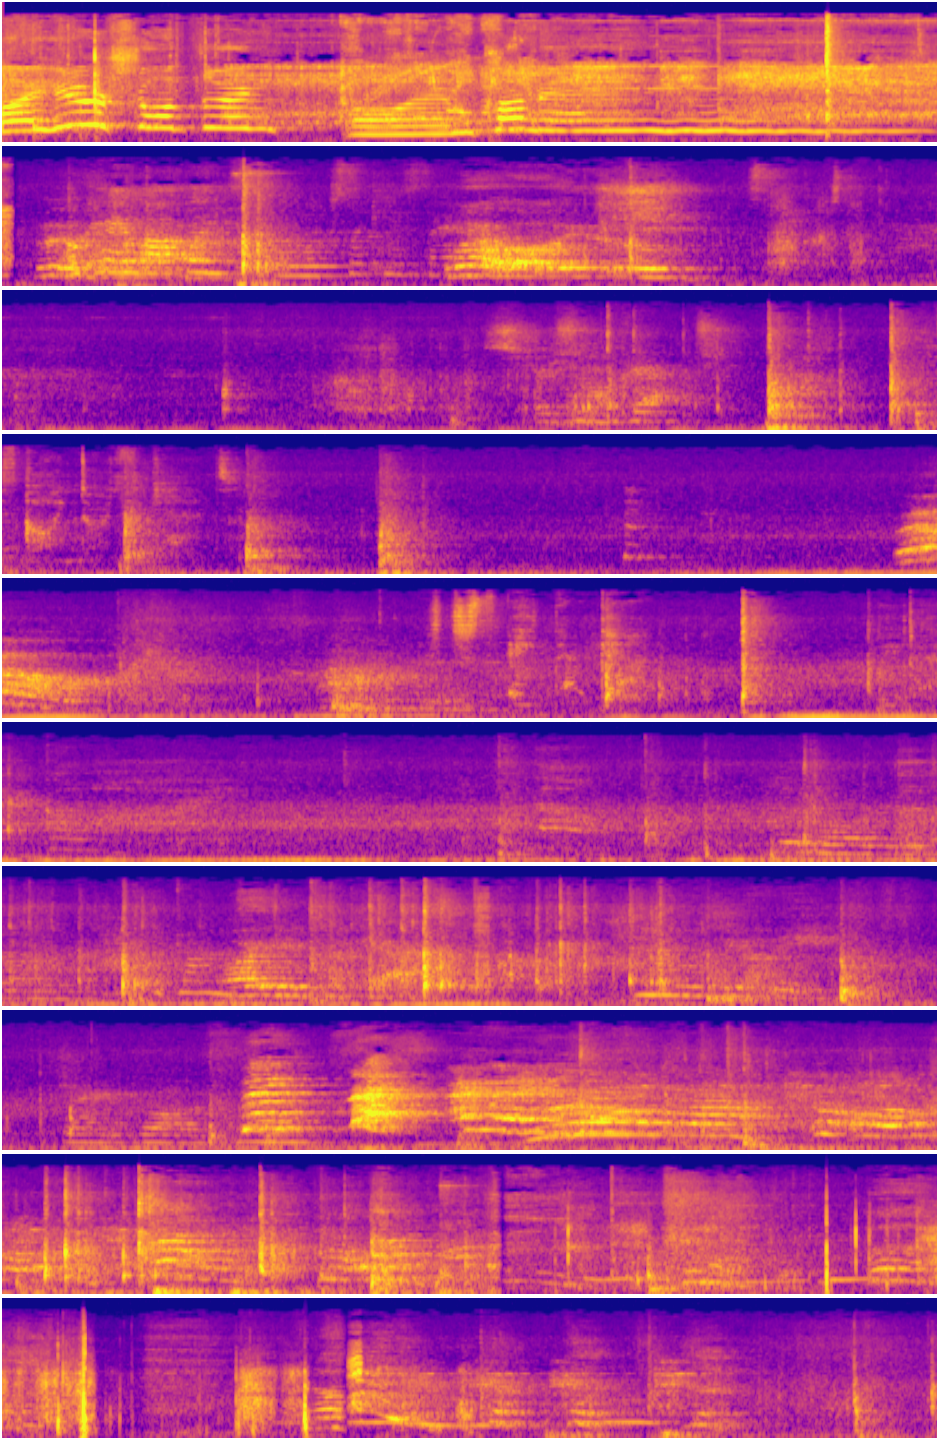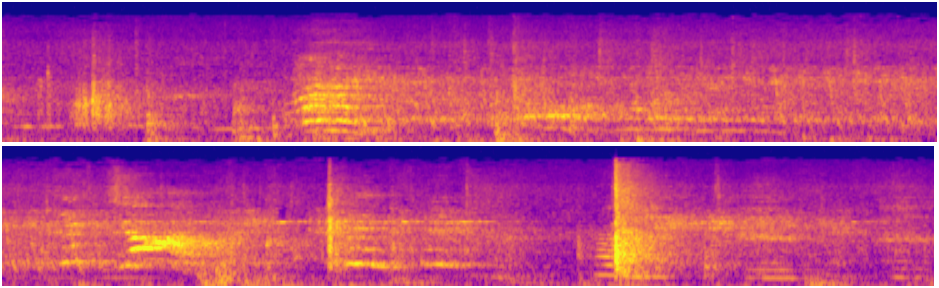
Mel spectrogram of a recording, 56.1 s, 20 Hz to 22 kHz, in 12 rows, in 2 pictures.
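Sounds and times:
children's voices: 23.0 - 24.9, 33.9 - 42.5, 46.8 - 55.6
children playing: 33.9 - 42.3, 46.8 - 56.0.

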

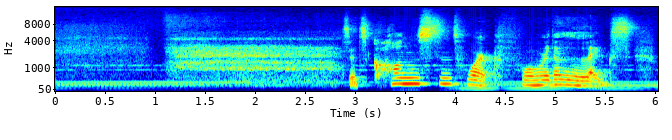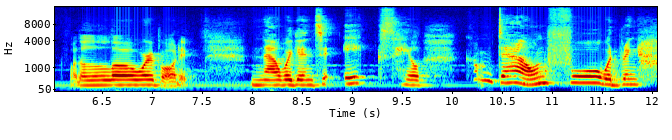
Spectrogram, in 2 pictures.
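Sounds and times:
woman breathing: 0.0 - 3.1, 5.8 - 6.2, 7.4 - 8.0, 9.7 - 10.2.

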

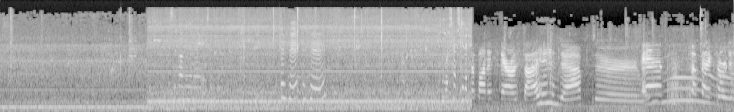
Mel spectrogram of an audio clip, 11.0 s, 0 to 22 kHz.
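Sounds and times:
airliner cabin noise: 2.0 - 7.2.

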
